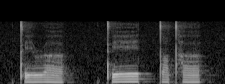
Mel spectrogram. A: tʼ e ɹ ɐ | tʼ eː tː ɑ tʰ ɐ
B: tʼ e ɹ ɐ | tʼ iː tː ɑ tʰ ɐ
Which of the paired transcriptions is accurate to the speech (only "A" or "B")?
A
